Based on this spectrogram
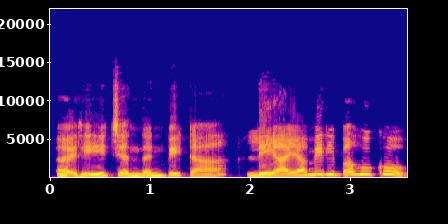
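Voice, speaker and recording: A woman's voice: sits high, very animated, slow pace, dry recording, clean studio sound, exaggerated voice. A woman voicing a caring, fussing mother-in-law in a cartoon story.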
